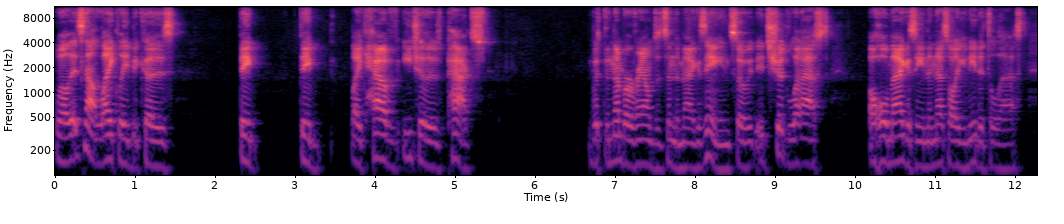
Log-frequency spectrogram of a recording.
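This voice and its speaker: A man's voice: medium pitch, steady tone, normal speed, pauses often, a bit bright. A man co-hosting a podcast, explaining his opinions in casual conversation. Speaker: podcast co-host.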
